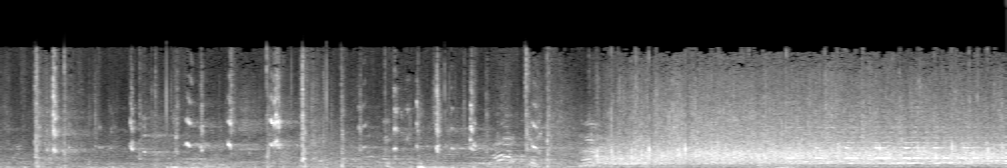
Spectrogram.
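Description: Badminton rally: a quick series of racket hits on the shuttlecock and footwork on the court. The rally ends with a kill about six seconds in, and the arena crowd applauds steadily from then on.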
